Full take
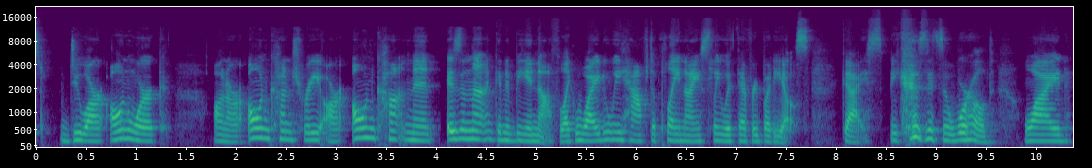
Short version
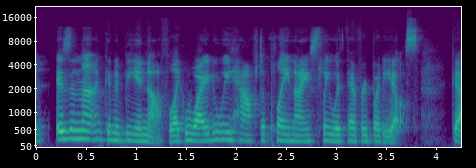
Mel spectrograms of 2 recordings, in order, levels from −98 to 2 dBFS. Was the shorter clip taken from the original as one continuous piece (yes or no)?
yes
